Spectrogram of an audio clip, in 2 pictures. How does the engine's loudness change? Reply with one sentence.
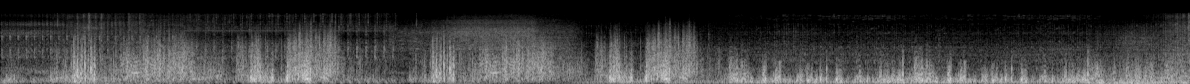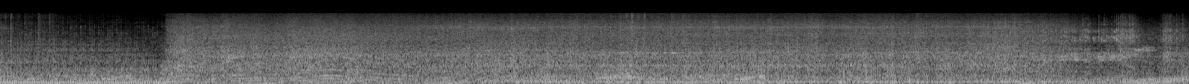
The loudness of the engine goes up.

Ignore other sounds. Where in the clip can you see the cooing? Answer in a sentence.
The cooing can be heard from 0.5 to 2.2 s, from 11.4 to 13.2 s and from 17.8 to 19.6 s.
